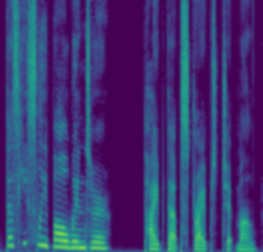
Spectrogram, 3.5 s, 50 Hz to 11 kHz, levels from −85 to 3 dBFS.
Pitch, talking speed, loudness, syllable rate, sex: 240 Hz, 155 wpm, -17 LUFS, 4.1 syllables/s, female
